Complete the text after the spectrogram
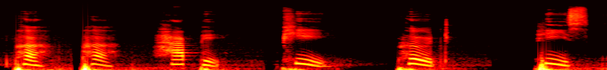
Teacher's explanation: when you produce per so your lower lips and upper lips they touch each other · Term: labial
